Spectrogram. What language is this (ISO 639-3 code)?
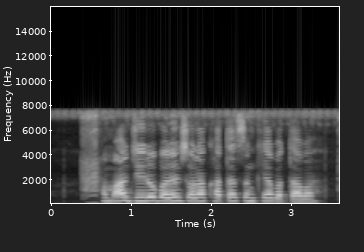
bho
